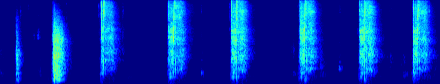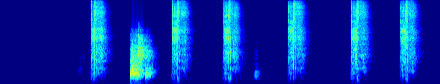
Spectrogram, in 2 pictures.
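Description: Nail gun firing into the sides of an RTA utility cabinet: sharp, loud single pops, about fourteen in all, spaced roughly a second apart with a pause midway, no talking.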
